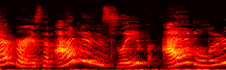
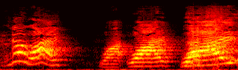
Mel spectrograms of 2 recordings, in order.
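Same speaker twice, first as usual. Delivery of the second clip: 1 frantic why; 11 dB louder, much slower than usual. Retold or imitated. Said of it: "I said".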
